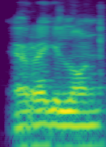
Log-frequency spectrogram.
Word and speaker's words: Reguilon: I don't know how to say his last name. Is it Reguilon? – Reguilon.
